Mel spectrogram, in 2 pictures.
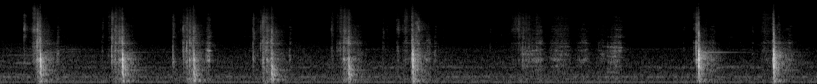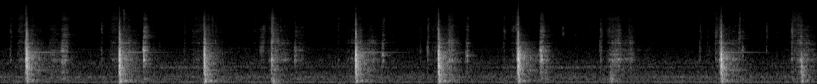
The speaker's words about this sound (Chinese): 那葱的部分其实是最后点缀用的，所以我们来切成呃葱末，每一片大概就是零点二公分左右就可以了。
